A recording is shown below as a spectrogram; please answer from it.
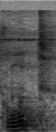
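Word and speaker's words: Comte: এরকম দুজন পাশ্চাত্য দার্শনিকের নাম হলো অগাস্ট কোঁৎ, আমি বানানটা বলে নিই, গয়াকার দন্তস্বয়ে ট, অগাস্ট কোঁৎ,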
